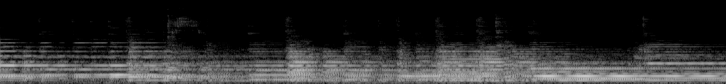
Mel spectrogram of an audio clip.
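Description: Electric cigar box guitar run through effects, picking single notes and short chords that ring on and overlap. Near the end one note repeats in quick pulses.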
